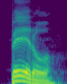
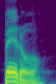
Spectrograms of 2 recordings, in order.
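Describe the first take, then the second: First: One quick tap in "pero"; single tapped R. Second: Trilled rr in "perro"; rolled double R. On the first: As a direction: say "pero" with a brief R, no roll. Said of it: "suena simple". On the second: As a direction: vibrate the RR of "perro". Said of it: "suena doble". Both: Shown as a demonstration.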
